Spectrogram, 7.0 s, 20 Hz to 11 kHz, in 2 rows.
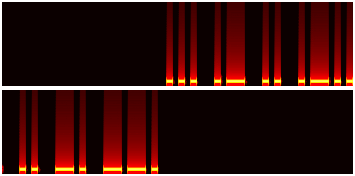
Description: Morse code, heard as a keyed tone, about 20 wpm, 690 Hz. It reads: SAILING
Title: 7 Letter Words - First 3 Letters Given - 20wpm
